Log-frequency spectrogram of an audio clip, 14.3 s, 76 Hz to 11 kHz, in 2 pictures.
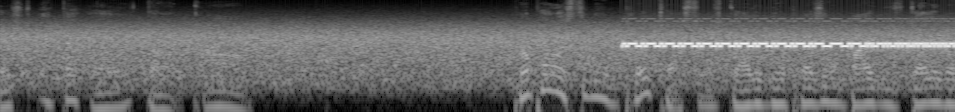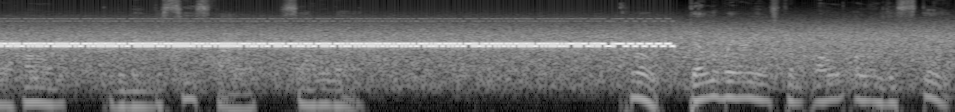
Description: NAVTEX (SITOR-B), 100 baud, 170 Hz shift, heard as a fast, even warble, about 1500 Hz centre, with radio static and speech in English. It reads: 1602 8494 4765 4899 4888 9586 8605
